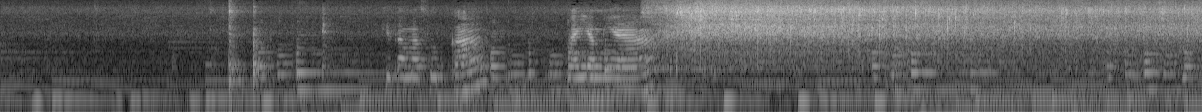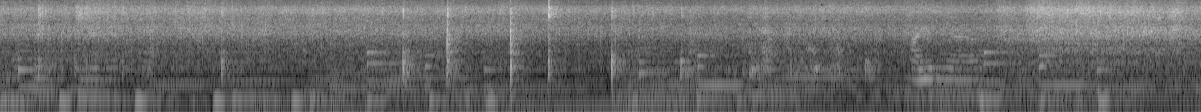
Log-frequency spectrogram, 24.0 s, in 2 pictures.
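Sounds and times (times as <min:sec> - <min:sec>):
chicken sizzling in oil: 0:06.4 - 0:24.0
metal spatula knocking wok: 0:15.7 - 0:20.9.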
